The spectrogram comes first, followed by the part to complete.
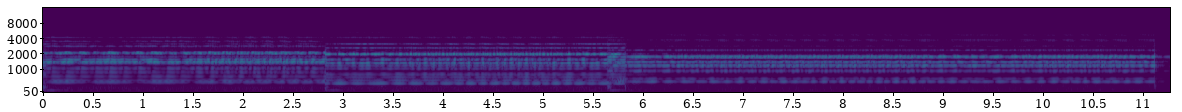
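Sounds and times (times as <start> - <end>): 
gospel organ playing in F: 0.0 - 11.2.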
